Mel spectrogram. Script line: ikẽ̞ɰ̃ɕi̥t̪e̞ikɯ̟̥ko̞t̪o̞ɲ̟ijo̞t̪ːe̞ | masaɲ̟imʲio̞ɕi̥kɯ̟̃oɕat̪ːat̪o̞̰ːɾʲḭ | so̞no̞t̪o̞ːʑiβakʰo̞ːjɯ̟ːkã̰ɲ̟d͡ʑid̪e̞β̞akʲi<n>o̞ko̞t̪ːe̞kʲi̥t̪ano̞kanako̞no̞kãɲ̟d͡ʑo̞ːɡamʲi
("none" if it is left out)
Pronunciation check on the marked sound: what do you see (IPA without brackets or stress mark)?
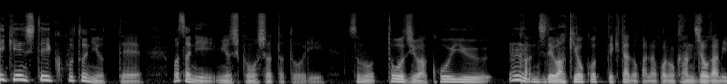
none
